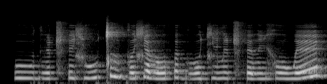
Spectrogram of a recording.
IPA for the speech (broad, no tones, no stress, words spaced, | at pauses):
uːdʱe ʈ͡ʂʰeɕuːǀɯː ɡʌɕa ðoθʌ ɡʱot͡ɕi liʈ͡ʂʰɛðixoː wɛ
